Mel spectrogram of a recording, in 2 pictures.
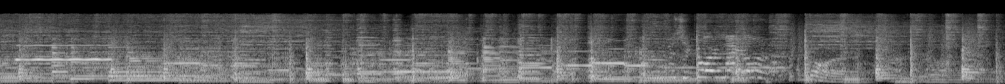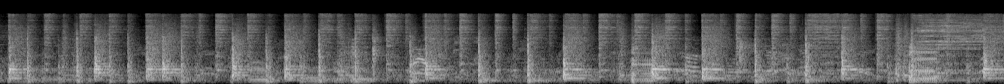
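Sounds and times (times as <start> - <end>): flute: 0.0 - 7.9
electric bass: 0.0 - 11.4, 12.4 - 15.6, 16.2 - 16.8, 19.0 - 20.0
drum kit: 0.0 - 20.0
guitar: 0.0 - 20.0.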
